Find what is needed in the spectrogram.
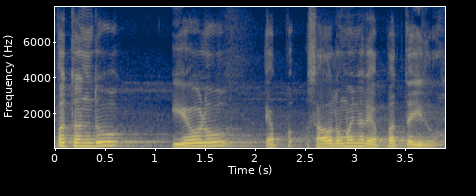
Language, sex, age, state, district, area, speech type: Kannada, male, 45-60, Karnataka, Kolar, rural, spontaneous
